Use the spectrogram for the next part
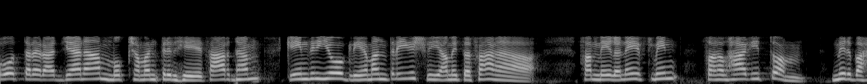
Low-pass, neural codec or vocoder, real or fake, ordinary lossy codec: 3.6 kHz; codec, 16 kHz, 1 kbps, X-Codec, HuBERT features, trained on LibriSpeech; fake; none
